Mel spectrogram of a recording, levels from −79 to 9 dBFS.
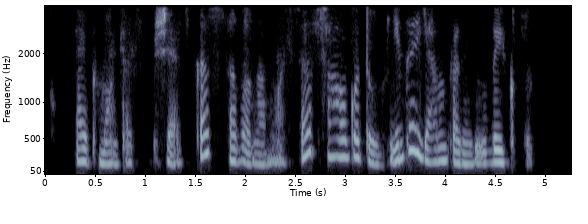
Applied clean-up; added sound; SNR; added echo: neural mask model Resemble Enhance denoiser.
